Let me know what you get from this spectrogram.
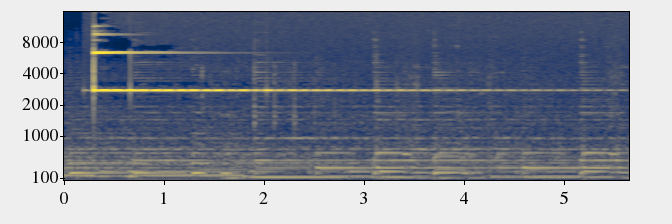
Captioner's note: bell rings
